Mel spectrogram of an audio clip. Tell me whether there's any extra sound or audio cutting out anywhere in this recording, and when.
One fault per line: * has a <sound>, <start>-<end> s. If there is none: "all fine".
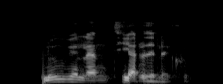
all fine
